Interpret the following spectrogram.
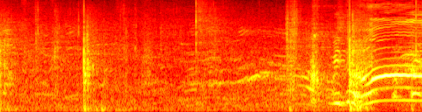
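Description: A basketball dribbled on an asphalt court: a few sharp bounces about a second apart. Near the end a man's loud, drawn-out "oh" takes over as the shot goes up.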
